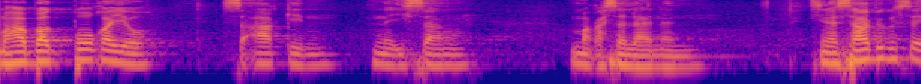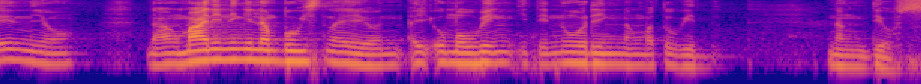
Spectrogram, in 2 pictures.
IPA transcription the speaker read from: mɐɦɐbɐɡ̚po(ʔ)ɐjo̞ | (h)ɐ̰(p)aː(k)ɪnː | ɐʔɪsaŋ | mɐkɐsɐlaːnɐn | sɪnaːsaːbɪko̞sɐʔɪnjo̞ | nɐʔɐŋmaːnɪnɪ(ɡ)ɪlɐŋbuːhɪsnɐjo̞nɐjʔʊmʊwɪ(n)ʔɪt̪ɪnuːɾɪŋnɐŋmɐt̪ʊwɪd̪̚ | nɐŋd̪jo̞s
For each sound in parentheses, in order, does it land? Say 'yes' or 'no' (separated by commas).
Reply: no, no, no, yes, no, no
